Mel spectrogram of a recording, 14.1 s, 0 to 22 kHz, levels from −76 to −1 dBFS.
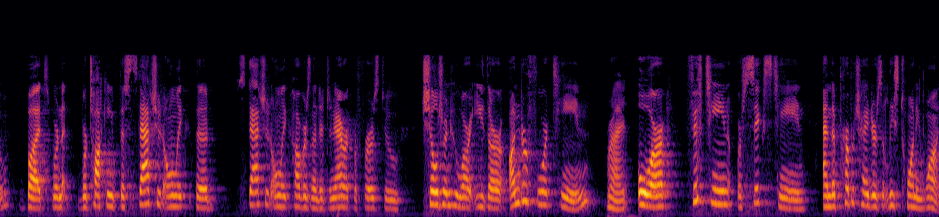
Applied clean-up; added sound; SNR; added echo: none; none; none; none.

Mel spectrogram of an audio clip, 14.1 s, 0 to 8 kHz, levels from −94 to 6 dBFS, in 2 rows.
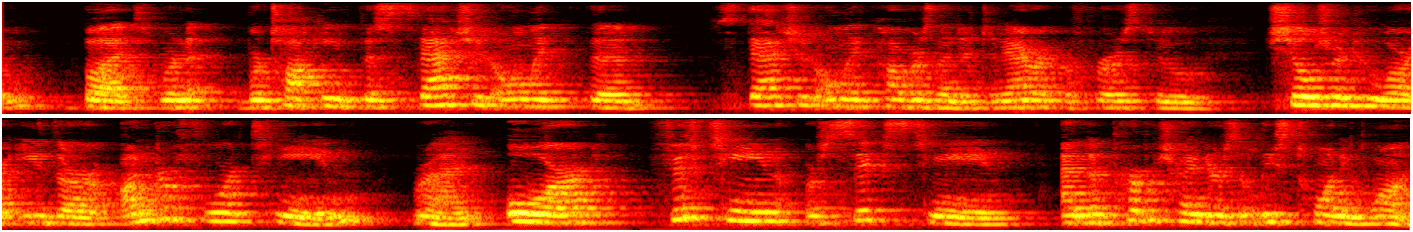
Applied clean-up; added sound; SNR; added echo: none; none; none; reverberation time 0.6 s.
